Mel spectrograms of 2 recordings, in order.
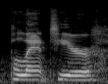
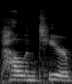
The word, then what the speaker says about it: Palantir: First Amendment, is with Palantir, or, they're saying it's pronounced Palantir, but, me being a Lord of the Rings fan, I say Palantir, because I know what they're trying to do.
